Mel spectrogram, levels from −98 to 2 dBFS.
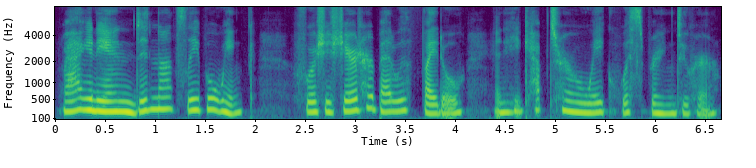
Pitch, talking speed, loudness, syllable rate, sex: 225 Hz, 200 wpm, -17 LUFS, 5.1 syllables/s, female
